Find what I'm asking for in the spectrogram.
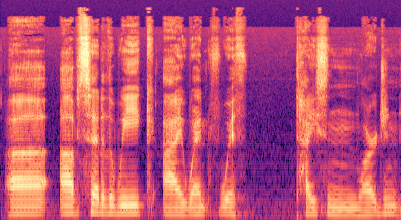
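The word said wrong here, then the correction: Bagent: Is that what his name is? – Bajent. – Tyson Bajent. I get his name wrong. – Yeah, I don't think you've said his name right.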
